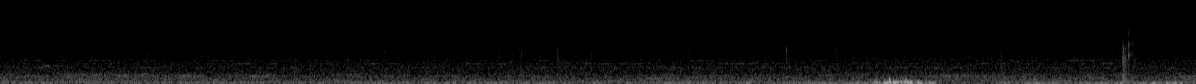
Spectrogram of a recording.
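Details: Quiet outdoor ambience dominated by a steady low rumble, with a brief louder thump near the nine-second mark and a few faint clicks; no animal calls are heard.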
